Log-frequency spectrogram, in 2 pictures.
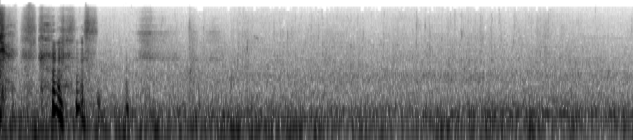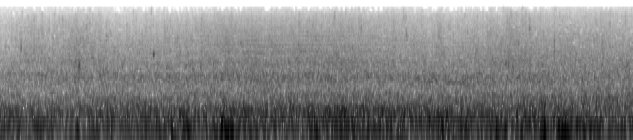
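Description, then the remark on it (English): Ocean waves washing ashore in a steady, continuous roar of surf with a low rumble, moderately loud and mixed with wind noise, after a brief clatter at the very start. “Well, maybe I'll walk down to the water and people can get a sense of what that sounds like.”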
